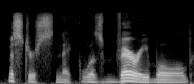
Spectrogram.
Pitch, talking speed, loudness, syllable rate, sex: 115 Hz, 155 wpm, -19 LUFS, 4.0 syllables/s, male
